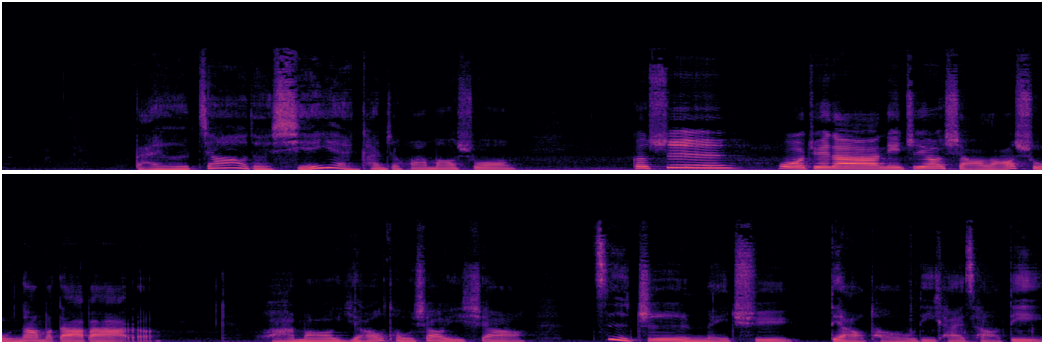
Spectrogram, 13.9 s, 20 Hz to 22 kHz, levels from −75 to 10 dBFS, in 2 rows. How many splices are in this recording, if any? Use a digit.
1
